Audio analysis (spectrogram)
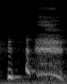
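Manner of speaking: bright, high burst of giggling; high giggle. Real, not acted. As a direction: let out a quick, high laugh. Laughs at the line about traffic.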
